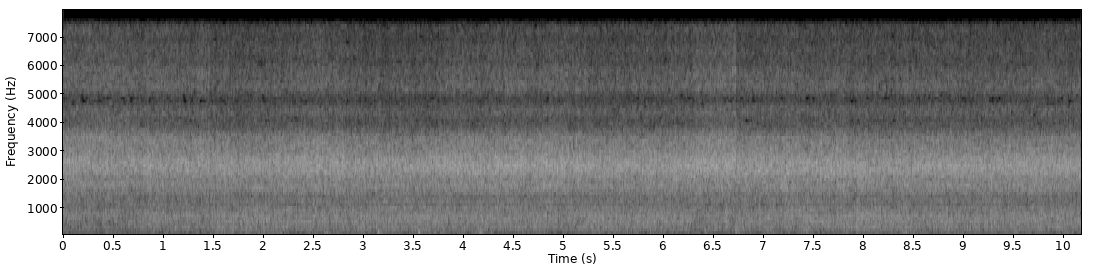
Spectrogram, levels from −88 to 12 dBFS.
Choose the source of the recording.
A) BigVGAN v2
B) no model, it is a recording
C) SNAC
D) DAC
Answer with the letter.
B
